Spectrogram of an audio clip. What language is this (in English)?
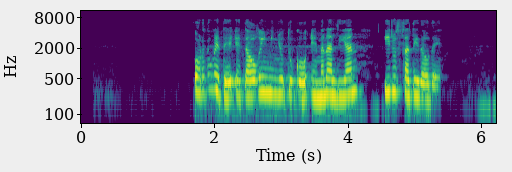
Basque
